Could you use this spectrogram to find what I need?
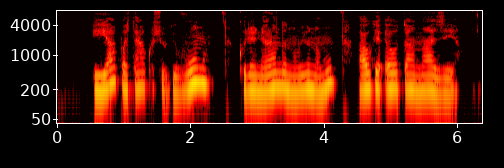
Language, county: Lithuanian, Klaipėda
